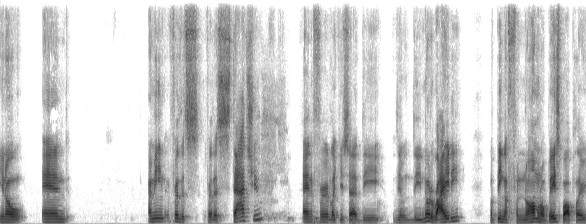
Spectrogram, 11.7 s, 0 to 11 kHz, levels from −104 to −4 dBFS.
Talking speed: 130 wpm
